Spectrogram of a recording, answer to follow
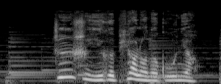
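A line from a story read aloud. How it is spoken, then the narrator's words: Admiring exclamation. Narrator (Chinese): 当他看到维维娜公主的美貌时，不由得感叹说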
